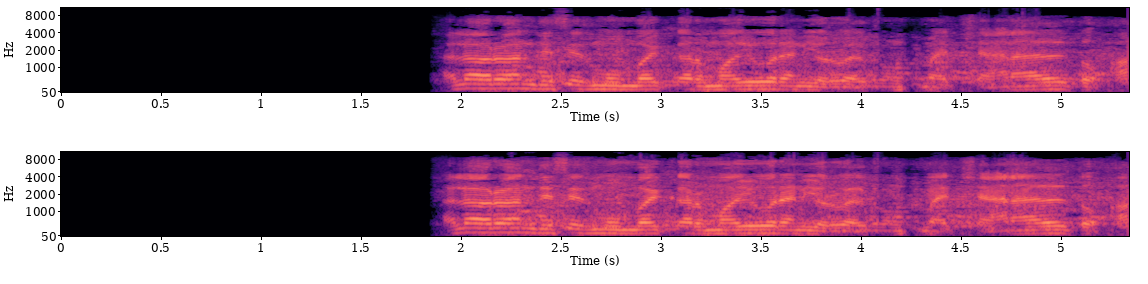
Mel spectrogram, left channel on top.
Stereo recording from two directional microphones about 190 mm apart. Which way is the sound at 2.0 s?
Centre (ahead or behind).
